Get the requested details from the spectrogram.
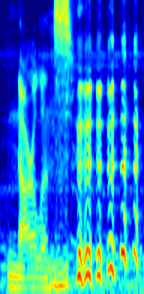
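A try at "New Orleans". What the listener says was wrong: Not Narlins. There's no R. It's Nolins.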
